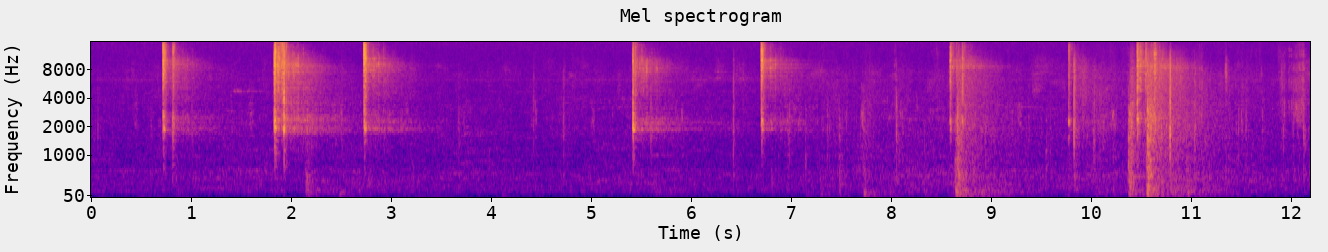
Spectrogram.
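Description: Foil fencing bout: sharp metallic clicks of the foil blades striking each other, several with a short ring, mixed with footwork stamps on the piste. The loudest cluster of knocks comes about ten and a half seconds in.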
